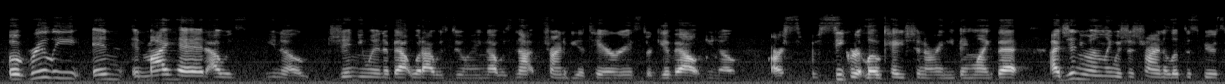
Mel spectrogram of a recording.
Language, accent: English, American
